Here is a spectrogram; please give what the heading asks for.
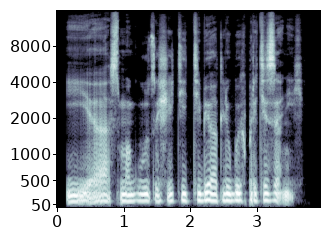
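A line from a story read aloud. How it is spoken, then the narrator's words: Low muffled dragon voice. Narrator (Russian): глухо заговорил дракон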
